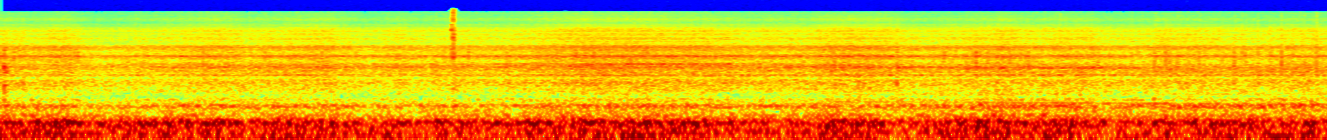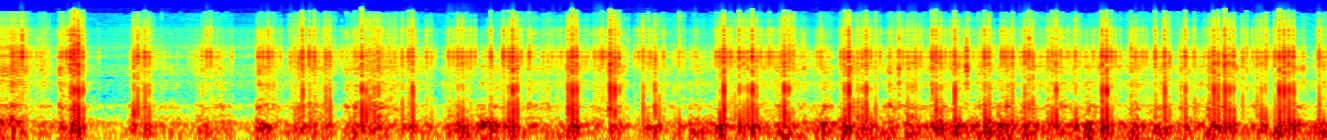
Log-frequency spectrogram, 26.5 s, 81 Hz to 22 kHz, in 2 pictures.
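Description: Piper PA-25-235 Pawnee's engine and propeller running steadily, heard from inside the cockpit with a loud low hum and rushing air. About 14 s in, the rushing air drops away and irregular knocks and rattles begin, typical of the tailwheel plane touching down and rolling over a grass field.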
